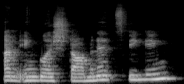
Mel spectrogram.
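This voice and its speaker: A woman whose first language is Vietnamese, talking candidly and reflectively in an interview, halting and often saying "like" and "you know". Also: fairly low pitch, roomy sound. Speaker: podcast guest.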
